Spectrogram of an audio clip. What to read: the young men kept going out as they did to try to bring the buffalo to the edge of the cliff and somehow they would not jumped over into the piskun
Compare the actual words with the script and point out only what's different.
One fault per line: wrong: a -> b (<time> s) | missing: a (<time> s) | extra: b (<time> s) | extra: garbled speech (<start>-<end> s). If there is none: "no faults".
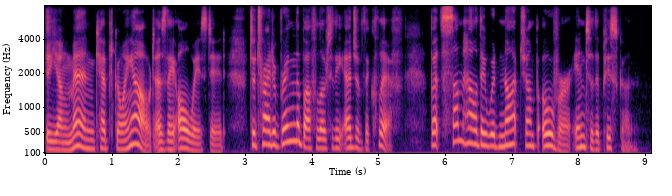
extra: always (1.9 s)
wrong: and -> but (5.8 s)
wrong: jumped -> jump (7.1 s)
